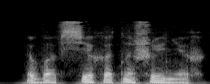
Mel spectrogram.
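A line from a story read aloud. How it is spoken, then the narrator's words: Quiet reply. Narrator (Russian): так же тихо ответил он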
